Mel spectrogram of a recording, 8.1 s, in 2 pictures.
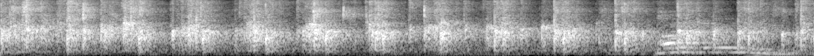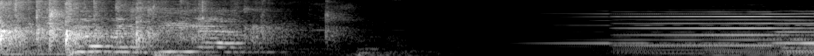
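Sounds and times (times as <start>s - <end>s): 
rhythmic applause: 0.0s - 6.0s
speech: 4.8s - 5.4s.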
